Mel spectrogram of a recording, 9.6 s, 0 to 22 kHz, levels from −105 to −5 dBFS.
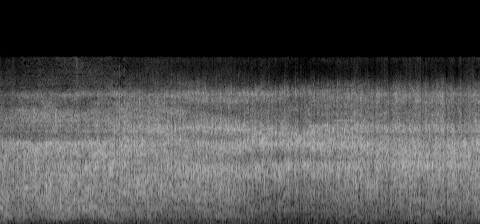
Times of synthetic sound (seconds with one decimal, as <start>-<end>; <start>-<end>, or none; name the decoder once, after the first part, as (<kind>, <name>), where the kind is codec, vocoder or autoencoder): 0.0-3.3 (codec, SNAC); 5.0-6.2; 7.1-9.6

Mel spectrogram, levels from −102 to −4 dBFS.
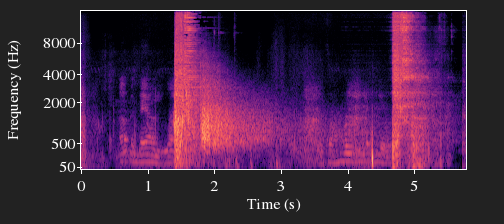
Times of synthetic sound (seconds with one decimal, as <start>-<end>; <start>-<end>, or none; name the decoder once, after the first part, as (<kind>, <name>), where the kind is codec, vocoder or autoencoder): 3.9-5.8 (codec, SNAC)

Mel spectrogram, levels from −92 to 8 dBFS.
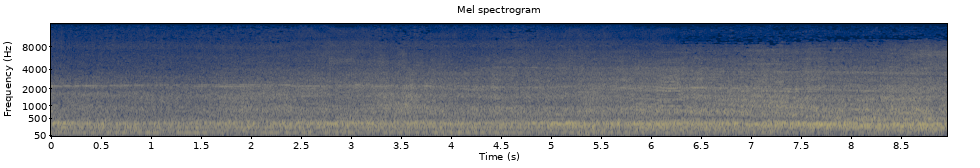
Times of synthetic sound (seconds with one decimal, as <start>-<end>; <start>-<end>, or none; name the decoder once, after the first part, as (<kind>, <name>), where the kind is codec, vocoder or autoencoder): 2.4-3.2 (codec, SNAC); 3.8-4.4; 5.0-6.3

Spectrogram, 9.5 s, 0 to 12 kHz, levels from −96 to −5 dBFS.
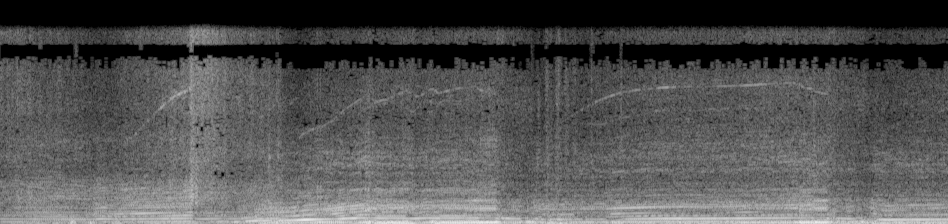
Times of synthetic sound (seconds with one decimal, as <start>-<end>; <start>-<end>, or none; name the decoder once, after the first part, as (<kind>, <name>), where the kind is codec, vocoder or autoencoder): none

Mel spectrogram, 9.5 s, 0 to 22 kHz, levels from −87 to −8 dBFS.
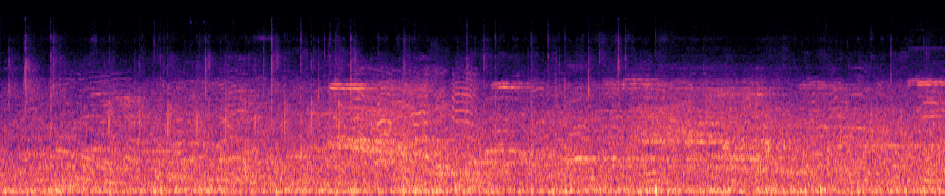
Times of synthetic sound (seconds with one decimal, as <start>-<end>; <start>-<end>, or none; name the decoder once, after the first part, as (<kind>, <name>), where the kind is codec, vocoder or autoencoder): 6.7-7.9 (codec, SNAC)

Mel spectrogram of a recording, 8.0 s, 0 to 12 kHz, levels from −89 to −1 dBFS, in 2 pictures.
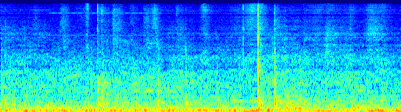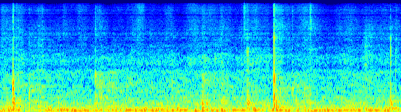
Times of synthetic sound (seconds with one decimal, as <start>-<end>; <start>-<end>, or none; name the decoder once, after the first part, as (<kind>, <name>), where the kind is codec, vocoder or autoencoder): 0.0-0.5 (codec, SNAC); 1.6-8.0

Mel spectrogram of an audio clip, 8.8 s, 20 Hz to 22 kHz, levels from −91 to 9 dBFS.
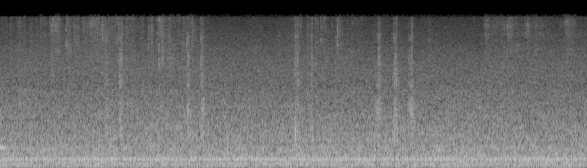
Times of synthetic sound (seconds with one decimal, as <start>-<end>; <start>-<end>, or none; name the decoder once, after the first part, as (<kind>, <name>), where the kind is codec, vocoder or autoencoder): none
